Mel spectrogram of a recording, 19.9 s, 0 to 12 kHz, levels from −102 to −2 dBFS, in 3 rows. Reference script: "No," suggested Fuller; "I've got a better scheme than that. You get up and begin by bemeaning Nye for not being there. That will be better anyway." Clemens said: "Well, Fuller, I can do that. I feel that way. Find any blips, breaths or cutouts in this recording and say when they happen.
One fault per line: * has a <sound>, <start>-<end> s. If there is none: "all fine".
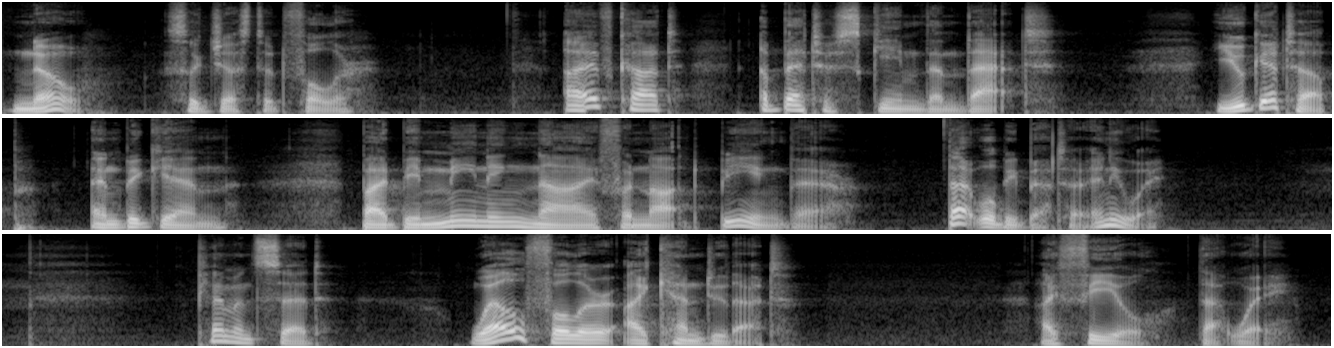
all fine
